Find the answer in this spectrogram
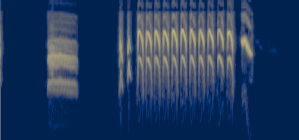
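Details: Serin song, a bird named nino in Algeria and camacho in Morocco, on a tutoring tape: a single long buzzy note, a pause, then a quick run of about a dozen identical high chirps ending in a slurred note.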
